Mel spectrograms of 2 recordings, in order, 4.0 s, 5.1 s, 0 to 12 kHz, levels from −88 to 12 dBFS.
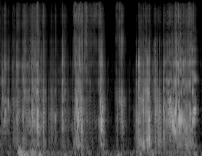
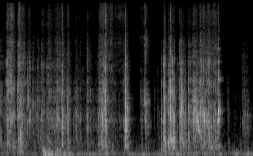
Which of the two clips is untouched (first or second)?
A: second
